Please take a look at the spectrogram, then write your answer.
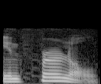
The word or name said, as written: infernal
